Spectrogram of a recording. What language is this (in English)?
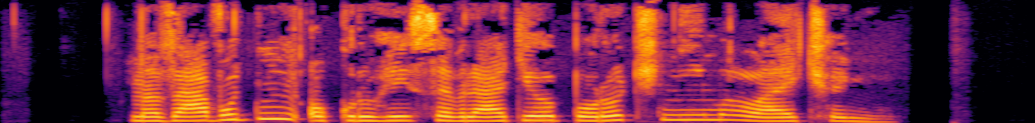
Czech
